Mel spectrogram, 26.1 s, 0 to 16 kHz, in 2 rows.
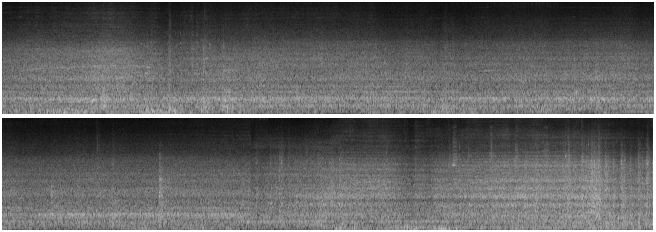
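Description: John Deere 160G excavator running steadily with its hydraulics working, with scattered knocks and cracks as its bucket and thumb tear apart a wooden building's roof and lift a sheet of metal roofing; the noise swells a little near the end.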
